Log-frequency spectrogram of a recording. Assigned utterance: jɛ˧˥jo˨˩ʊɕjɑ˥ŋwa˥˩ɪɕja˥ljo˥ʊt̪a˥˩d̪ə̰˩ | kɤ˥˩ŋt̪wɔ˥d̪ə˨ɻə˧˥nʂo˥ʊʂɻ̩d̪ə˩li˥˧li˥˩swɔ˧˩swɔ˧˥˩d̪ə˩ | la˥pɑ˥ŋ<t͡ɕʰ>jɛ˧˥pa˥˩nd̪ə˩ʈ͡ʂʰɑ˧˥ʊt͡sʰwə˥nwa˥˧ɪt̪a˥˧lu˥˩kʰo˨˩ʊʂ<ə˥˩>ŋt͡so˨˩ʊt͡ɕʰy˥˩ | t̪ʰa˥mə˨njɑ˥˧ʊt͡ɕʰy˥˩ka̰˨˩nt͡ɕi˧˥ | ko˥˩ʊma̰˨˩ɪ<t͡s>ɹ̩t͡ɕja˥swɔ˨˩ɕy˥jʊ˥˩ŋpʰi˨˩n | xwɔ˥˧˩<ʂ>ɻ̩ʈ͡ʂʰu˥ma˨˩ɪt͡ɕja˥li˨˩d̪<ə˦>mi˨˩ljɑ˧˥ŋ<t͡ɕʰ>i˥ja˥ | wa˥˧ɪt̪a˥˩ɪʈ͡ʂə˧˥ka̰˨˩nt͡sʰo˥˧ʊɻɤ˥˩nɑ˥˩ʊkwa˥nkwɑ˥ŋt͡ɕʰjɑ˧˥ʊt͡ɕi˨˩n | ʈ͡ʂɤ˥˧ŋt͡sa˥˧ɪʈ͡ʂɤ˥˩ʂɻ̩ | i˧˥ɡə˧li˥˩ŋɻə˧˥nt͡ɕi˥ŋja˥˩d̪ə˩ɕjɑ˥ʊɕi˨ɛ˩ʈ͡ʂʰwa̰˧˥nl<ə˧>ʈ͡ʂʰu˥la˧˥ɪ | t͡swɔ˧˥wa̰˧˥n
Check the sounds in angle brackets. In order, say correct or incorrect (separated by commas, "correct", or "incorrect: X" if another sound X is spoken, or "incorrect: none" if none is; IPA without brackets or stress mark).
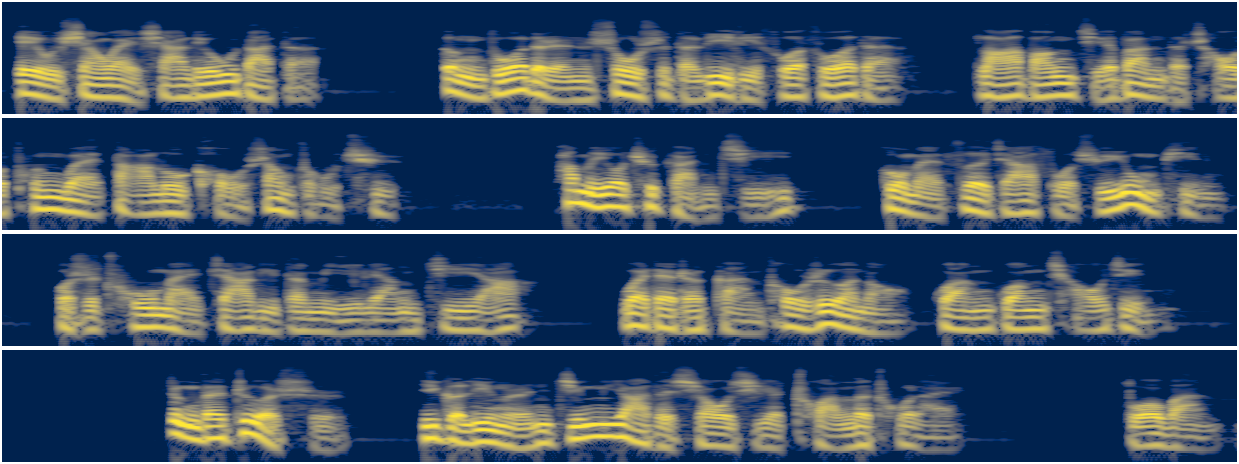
incorrect: t͡ɕ, incorrect: ɑ˥˩, correct, correct, correct, incorrect: t͡ɕ, correct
